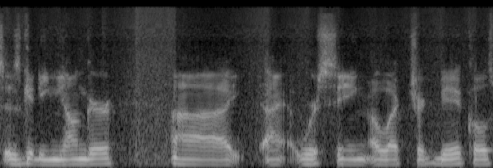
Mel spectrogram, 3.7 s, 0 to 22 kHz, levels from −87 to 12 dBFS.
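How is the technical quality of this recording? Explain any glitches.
The recording has one problem, present throughout. Gain pumping: the background swells between phrases and ducks by around 15 dB under each loud syllable, likely from excessive mic gain driving a fast limiter. The room noise that rises in those gaps sits about 30 dB below the speech.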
